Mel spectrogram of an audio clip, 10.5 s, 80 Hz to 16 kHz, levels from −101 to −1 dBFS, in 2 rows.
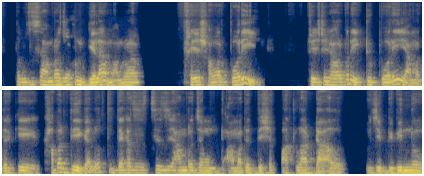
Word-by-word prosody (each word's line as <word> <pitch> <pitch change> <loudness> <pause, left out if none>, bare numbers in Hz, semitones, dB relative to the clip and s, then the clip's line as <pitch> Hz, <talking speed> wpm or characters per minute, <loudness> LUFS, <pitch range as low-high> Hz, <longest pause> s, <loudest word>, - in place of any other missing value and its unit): তো - - -20
বলতেছে, 135 +3 -3
"আমরা 150 +1 +3
যখন 145 +2 +2
গেলাম 135 +6 +5
আমরা 125 +2 +2 0.7
ফ্রেশ 145 +1 +2
হওয়ার 135 +2 0
পরেই, 150 +2 +4 0.7
ফ্রেশ 135 -1 0
ট্রেশ 150 -1 0
হওয়ার 140 0 0
পরে 180 -3 +1
একটু 135 +3 -4 0.2
পরেই 135 +8 +3
আমাদেরকে 120 +2 -1 0.3
খাবার 185 - -2
দিয়ে 130 -3 +6
গেল। 105 -1 -1
তো - - -12
দেখা 135 +1 +1
যাচ্ছে 130 +1 -7
যে, 135 - -2
আমরা 125 +1 +2
যেমন 120 -1 +1 0.3
আমাদের 115 +2 0
দেশে 120 +2 -1
পাতলা 120 +1 -2 0.2
ডাল, 105 +2 0 0.4
ওই 120 - -6
যে 120 - +3
বিভিন্ন 125 +2 +6
130 Hz, 185 wpm, -20 LUFS, 120-140 Hz, 0.7 s, দিয়ে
